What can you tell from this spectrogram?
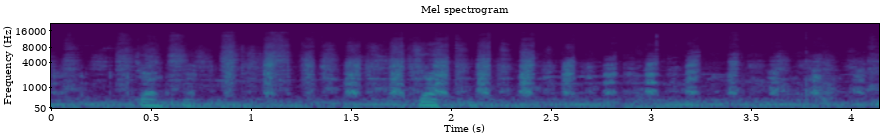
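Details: Jack and Jill, a pair of Shih Tzus out walking on a hot summer day, breathing in quick rhythmic pants while a person's voice talks over them; a steady low hum sits underneath.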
